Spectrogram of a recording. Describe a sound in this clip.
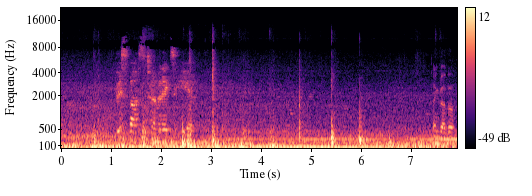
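Footsteps thud down metal stairs.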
